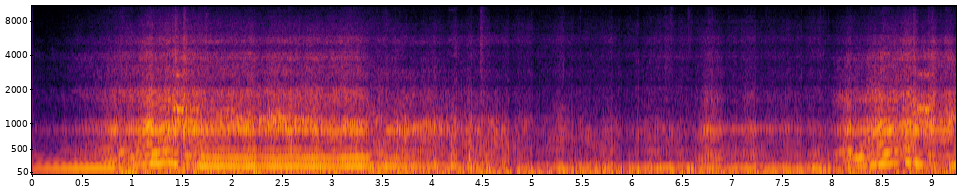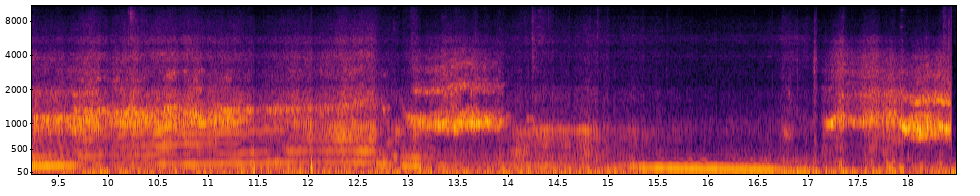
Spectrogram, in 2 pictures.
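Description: A car engine revs hard while tires squeal in long sliding bursts, drifting through corners at a track drift day with clutch kicks; loud and close, with pitch rising and falling.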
